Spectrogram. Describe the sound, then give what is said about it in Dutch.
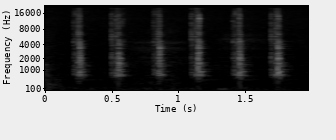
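A clock ticks steadily, about seven crisp ticks spaced evenly roughly every third of a second, moderately quiet, with no voices over it. It is a running 20-second countdown timer. “ja, eh, en hij is nu aan het lopen. Kijk, je hoort de, de klok.”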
